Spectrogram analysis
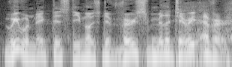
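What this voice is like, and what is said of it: Imitates another person's voice. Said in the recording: “Thank you, Lloyd Austin. Celebrity voice impersonated.”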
